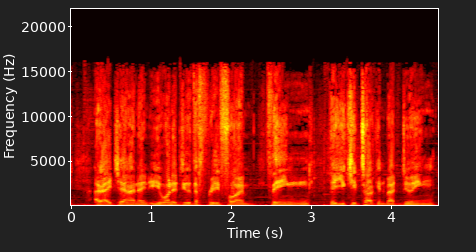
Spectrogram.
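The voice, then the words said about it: Imitates another person's voice. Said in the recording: “this is my impersonation. It might be good, it might be bad.”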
